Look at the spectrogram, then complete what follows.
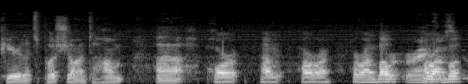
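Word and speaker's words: Horombo: Let's push on to Harambo. Rhymes with Colombo. Well, it doesn't really rhyme with. But it's, you know. Sounds similar to.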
